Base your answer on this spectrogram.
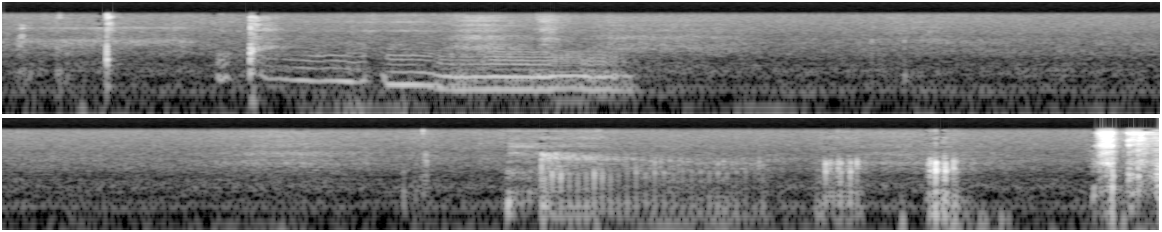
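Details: Indoor dog snore: a single rasping, buzzy breath lasting about two seconds whose pitch dips and wavers. Quiet room noise follows, then soft rustling and clicks.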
